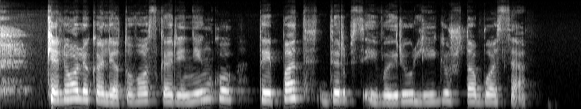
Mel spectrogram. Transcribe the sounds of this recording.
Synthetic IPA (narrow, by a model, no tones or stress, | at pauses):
kʲɛlʲoːlʲɪkɐlʲiɛt̪ʊʋoːskɐɾʲɪnʲɪŋkuː | t̪ɐɪpɐt̪d̪ʲɪɾpsiːʋɐɪɾʲuːlʲiːɡʲuːʃt̪ɐbuɔsʲɛ̰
